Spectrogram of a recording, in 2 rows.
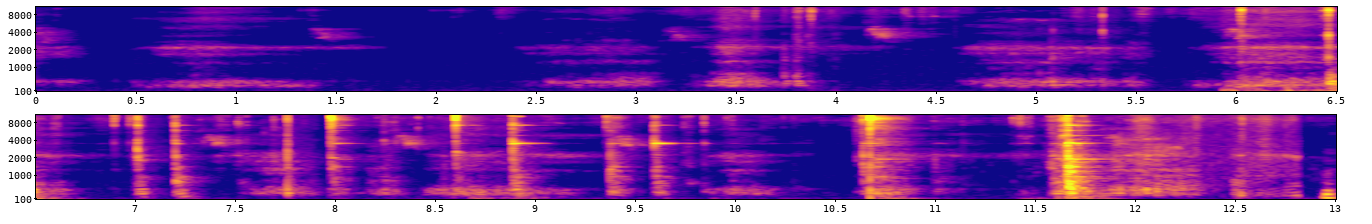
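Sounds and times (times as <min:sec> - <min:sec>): metal hand tools clinking: 0:08.0 - 0:10.0, 0:10.6 - 0:12.0
soft rustling: 0:12.0 - 0:12.9.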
